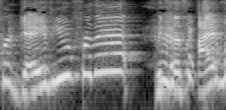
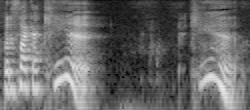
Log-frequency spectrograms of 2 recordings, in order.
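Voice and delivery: ordinary talk

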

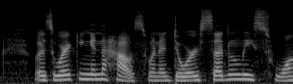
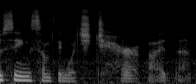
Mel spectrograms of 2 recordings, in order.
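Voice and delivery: whisper; 4 semitones lower, 8 dB quieter than usual. Acted. Spooky storytelling turn.

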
